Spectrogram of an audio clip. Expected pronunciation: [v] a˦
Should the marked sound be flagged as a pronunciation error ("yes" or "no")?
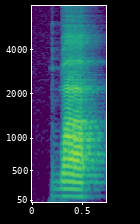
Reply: yes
